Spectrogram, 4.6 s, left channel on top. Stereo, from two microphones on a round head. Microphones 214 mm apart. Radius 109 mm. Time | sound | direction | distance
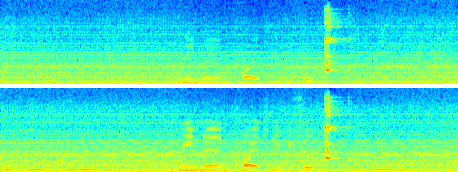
1.7 | a woman speaking | 85° right | ?
3.2 | a clink | centre (ahead or behind) | ?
